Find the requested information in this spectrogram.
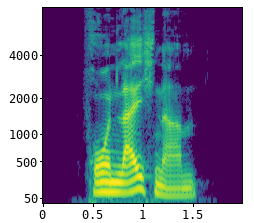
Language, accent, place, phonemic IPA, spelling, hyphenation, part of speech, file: German, Germany, Berlin, /froːnˈlaiçnaːm/, Fronleichnam, Fron‧leich‧nam, noun, De-Fronleichnam.ogg
- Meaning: Corpus Christi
